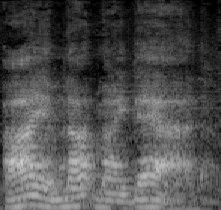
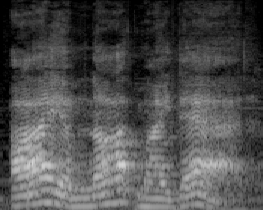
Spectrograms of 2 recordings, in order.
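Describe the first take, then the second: First: It is said louder than normal speech. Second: It is yelled at full volume.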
